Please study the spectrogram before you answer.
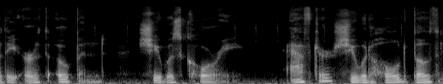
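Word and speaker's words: Kore: Corey is there among the nymphs. Core, the name that means simply maiden or girl, a name that carries in its two syllables the whole weight of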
